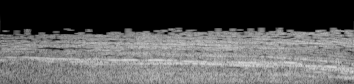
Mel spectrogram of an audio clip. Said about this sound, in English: and the crowd goes wild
